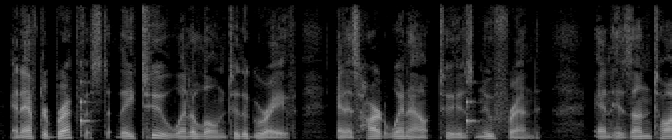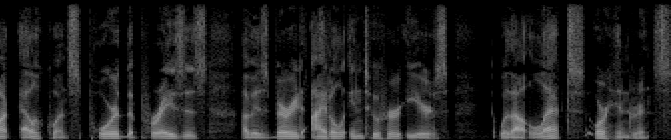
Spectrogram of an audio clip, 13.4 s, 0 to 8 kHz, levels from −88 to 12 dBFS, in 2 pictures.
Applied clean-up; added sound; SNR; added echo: neural mask model RNNoise.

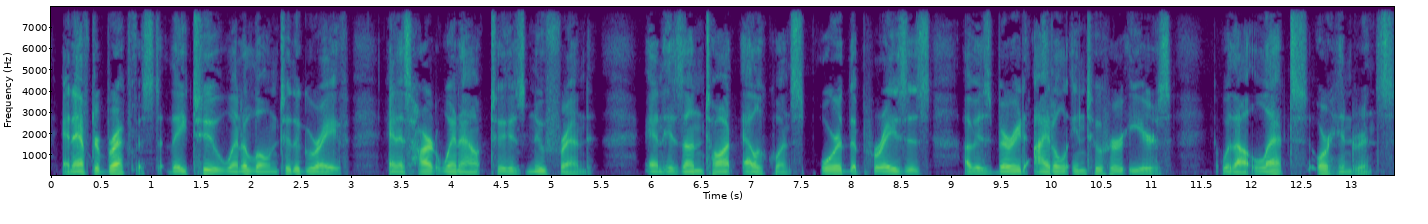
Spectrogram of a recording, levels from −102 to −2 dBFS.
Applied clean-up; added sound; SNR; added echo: neural mask model DeepFilterNet 3.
